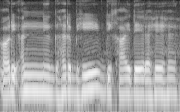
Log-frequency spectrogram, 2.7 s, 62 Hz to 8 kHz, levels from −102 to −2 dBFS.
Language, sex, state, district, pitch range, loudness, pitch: Hindi, male, Jharkhand, Ranchi, 135-150 Hz, -16 LUFS, 140 Hz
